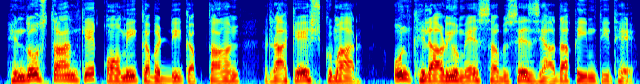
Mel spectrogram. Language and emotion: Urdu, neutral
